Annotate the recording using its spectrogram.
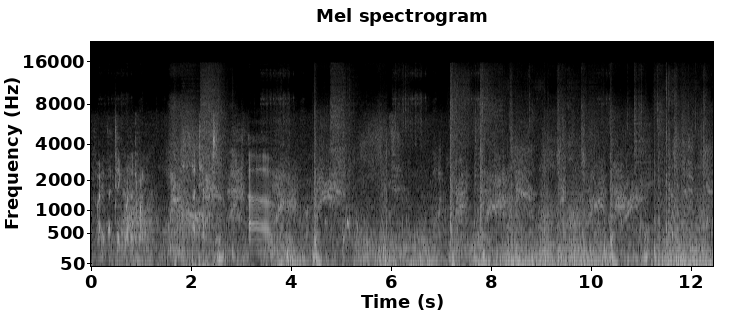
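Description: Spells crackle and explosions boom in a video game.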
